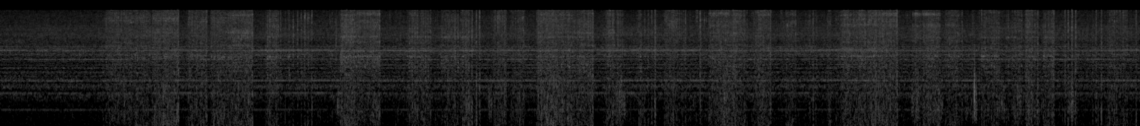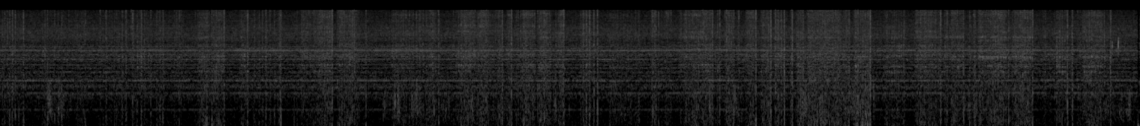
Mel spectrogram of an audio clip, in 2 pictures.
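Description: Faint hand sanding: sandpaper rubbed in quick, irregular strokes along the edges of a wooden panel's cut-outs, a scratchy hiss that starts about a second and a half in.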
